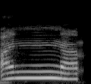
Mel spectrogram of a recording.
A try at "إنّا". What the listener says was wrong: Oh come on! It's kasra. In you have to apply gunna. Why are you not applying the rules?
